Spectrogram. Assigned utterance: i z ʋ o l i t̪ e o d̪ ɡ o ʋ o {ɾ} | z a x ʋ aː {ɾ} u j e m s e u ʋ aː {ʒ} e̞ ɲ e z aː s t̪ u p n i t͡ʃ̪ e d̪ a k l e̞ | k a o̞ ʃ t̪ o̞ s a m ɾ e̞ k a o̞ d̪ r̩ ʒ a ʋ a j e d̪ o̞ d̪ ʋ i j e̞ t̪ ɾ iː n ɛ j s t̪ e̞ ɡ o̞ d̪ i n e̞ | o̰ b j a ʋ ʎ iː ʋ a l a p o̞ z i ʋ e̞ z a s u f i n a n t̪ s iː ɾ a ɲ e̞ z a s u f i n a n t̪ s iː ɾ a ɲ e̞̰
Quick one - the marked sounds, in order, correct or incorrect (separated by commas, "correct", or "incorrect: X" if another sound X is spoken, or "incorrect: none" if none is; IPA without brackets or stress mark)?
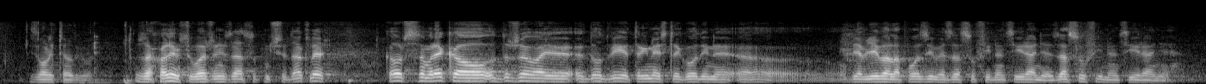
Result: correct, incorrect: ʎ, correct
